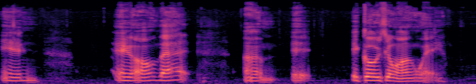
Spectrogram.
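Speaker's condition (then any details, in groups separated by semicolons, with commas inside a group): Quadriplegic cerebral palsy; quadriplegic form, from birth, limbs and body tight, wheelchair; affects speech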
